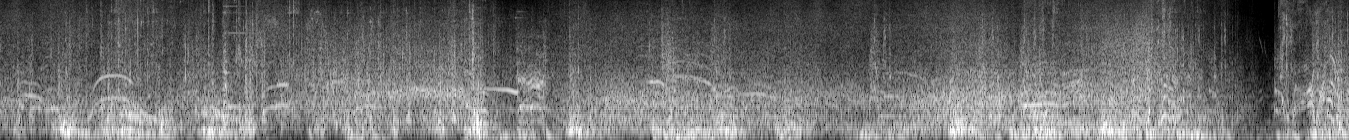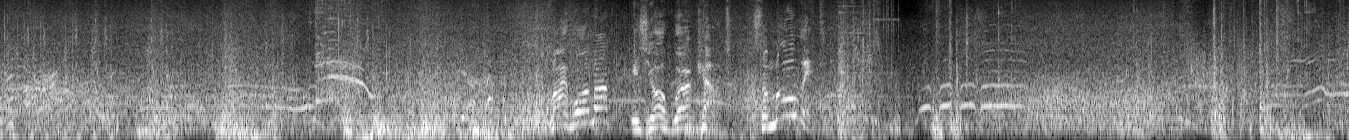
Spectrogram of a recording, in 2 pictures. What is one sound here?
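Skis hiss and scrape over snow at speed.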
